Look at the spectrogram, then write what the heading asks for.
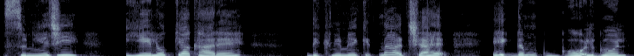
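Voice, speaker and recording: A man's voice: sits high, measured pace, a little mellow, no room sound, studio quality, voice pushed up. A man voicing a sweet, whiny, naively greedy young wife in a cartoon story, coaxing and drawing out the words. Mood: shy, curious. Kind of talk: animated Hindi moral-story cartoon acting.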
